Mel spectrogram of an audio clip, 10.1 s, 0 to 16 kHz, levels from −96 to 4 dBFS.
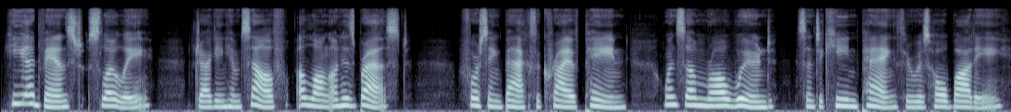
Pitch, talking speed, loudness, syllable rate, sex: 205 Hz, 160 wpm, -17 LUFS, 4.2 syllables/s, female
